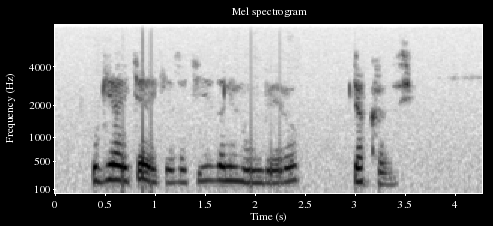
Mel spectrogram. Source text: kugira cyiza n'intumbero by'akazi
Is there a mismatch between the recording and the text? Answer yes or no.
yes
